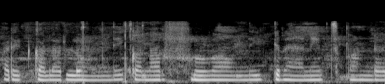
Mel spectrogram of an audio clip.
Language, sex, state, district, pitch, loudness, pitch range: Telugu, female, Andhra Pradesh, Sri Satya Sai, 210 Hz, -17 LUFS, 205-215 Hz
